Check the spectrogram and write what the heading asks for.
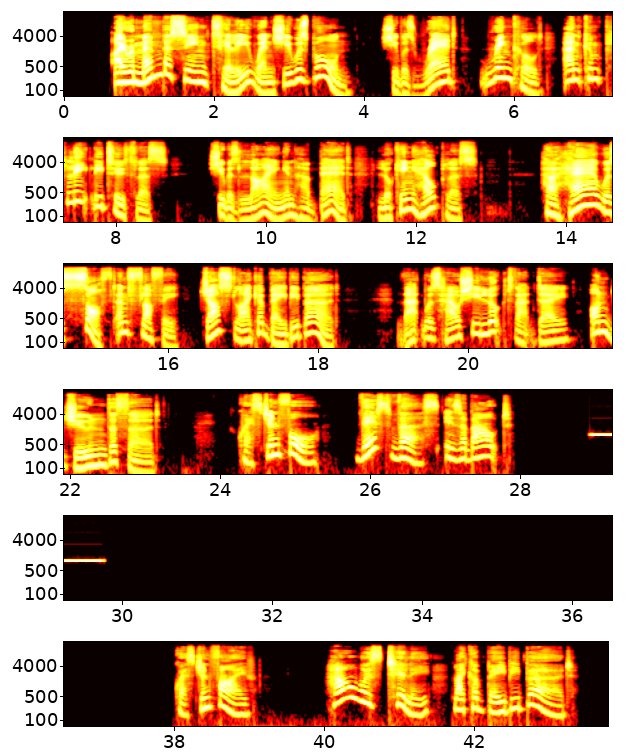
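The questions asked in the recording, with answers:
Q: How was Tilly like a baby bird?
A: Her hair was soft and fluffy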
